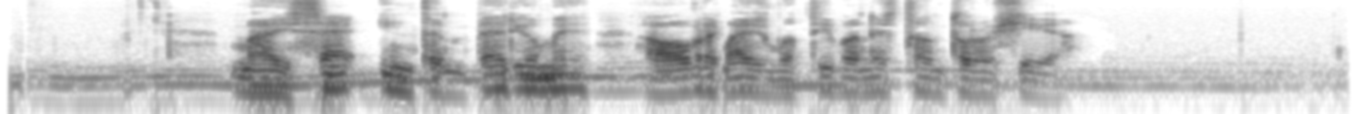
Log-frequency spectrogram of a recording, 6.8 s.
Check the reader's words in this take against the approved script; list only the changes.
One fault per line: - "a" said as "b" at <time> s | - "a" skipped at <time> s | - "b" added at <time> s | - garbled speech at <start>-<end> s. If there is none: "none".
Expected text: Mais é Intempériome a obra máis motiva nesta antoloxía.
none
